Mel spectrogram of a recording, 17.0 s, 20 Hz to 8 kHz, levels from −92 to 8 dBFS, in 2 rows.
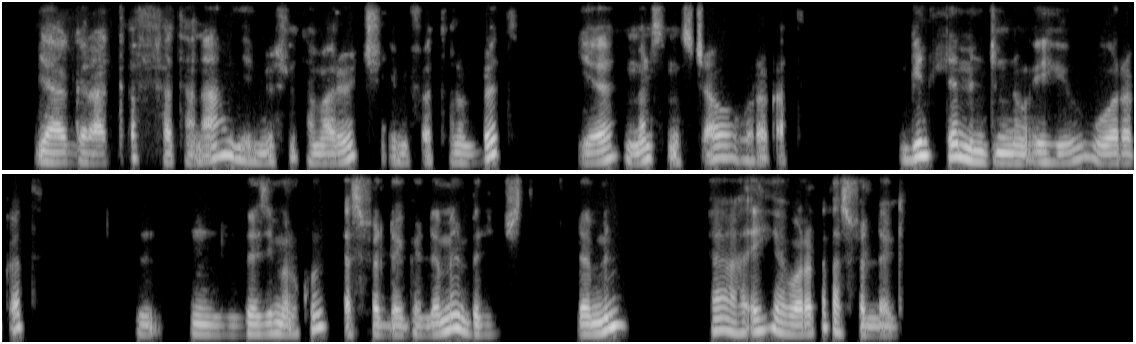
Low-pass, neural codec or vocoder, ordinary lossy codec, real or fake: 7.2 kHz; none; Opus, 24 kbps; real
